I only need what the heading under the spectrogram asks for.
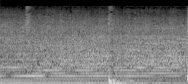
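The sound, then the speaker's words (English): A dense, steady wash of crowd applause fills the whole stretch, hissy and even like heavy rain, with a low humming tone underneath and a couple of brief thumps near the end. “Would you do me a favor and give a round of applause”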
